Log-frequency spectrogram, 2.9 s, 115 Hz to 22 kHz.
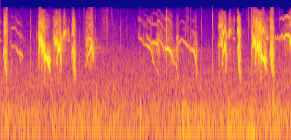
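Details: Several sparrows at Tenmangu shrine on 15 March 2024, flying onto a hand to be fed, give sharp, high chirps and short downslurred tweets in quick overlapping bursts, busiest around the half-second mark and again near the end.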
